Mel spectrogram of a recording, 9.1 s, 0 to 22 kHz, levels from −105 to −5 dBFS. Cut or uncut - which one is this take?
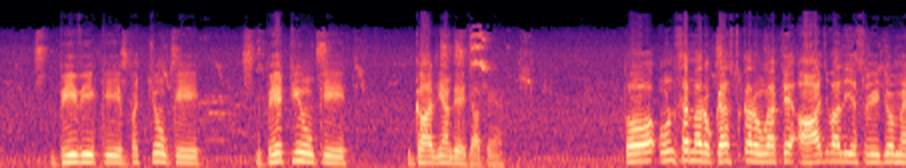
uncut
